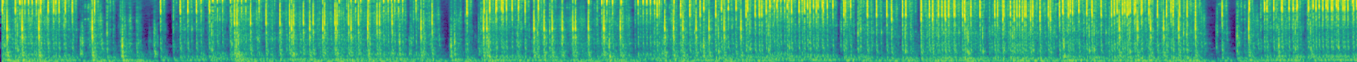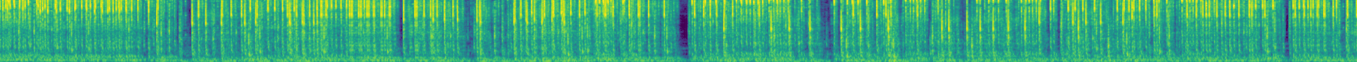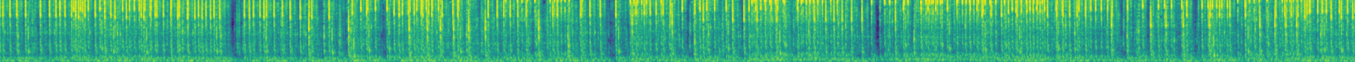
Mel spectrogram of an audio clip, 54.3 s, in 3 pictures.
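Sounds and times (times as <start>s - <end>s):
pentatonic typewriter tones: 0.0s - 54.2s.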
